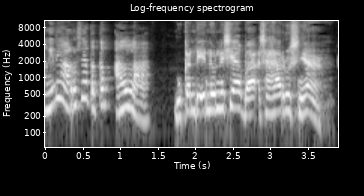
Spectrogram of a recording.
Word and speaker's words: Allah: Allah. O kan bukan A kan. Allah. Anda enggak bacanya A. O.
